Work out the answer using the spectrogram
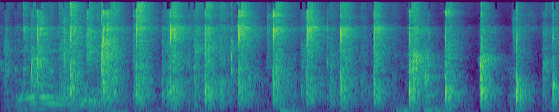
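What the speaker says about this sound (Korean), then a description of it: "나오실 때 박수 한번 합시다." A group claps in a steady rhythm, sharp distinct claps close by and evenly spaced at about three per second, with a brief voice at the start.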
